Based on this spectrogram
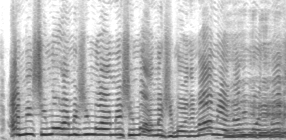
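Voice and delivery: loud, fast falsetto gushing; high-pitched dog voice. Retold or imitated. Dad outdoing mommy with the dogs, high excited gushing. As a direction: gush frantically in squeaky baby talk. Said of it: "Why you do the hyphen voice?".

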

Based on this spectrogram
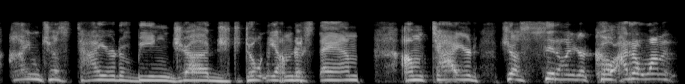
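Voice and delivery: high, whiny news anchor building to a shout; a frazzled anchor who is fed up and yells; Albert Brooks vibe. Acted. Comedian spoofs a tired news anchor, whiny and rising to a shout. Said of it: "the news anchor from Network".

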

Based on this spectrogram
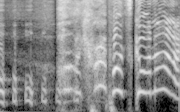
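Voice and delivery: high, slow startled shout with a laugh. Retold or imitated. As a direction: jump out of your skin up high. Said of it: "And I'm like".

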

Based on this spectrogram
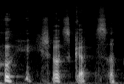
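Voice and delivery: breathy, still-giggling aside; laughing it off. Real, not acted. Host shrugging off the silly title, half-laughing. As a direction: say it through the last of the laugh.

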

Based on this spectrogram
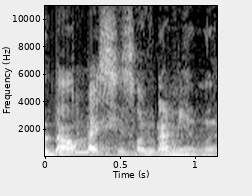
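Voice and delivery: low, soft mock surrender; quiet self-put-down; meek reply. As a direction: mumble it like backing down. Meek own reply to hecklers.

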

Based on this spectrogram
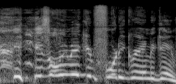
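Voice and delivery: high-pitched, laughing repeat; amused disbelief. Real, not acted. Podcaster joking about a player's pay, high laughing disbelief. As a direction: squeal it through a laugh.

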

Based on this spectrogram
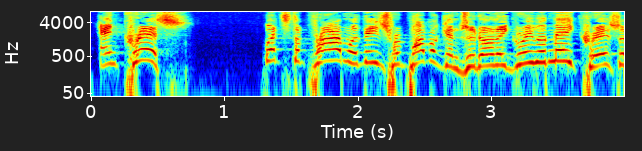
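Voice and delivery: Scarborough impression. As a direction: egg on the guest like a cable host. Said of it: "from doing Scarborough".

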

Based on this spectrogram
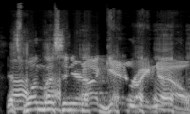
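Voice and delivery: high, laughing through the words; amused, laughing it off. Real, not acted. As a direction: talk while still laughing at yourself. Laughs at his own throat-clearing.

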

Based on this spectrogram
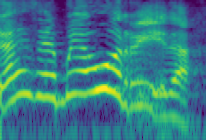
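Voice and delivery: high, loud scornful jab; shrill-free mocking whine of the group; mock sneer. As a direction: tease her as the boring one. Imitating the group mocking her.

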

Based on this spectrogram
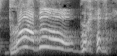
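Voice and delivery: high-pitched, laughing mock cheer; erupting cheer. Imitating the Ukrainian woman erupting in church, high mock cheer. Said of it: "she was erupting".

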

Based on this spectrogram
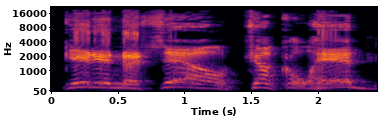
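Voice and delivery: slow, barked guard order; lightly hammed-up tough jailer; gruff guard. Guard ordering Joseph into the cell, mock bark. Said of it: "And they're like".

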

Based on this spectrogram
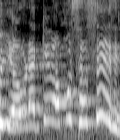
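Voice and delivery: high, hurried wail; imitating a weeping, panicked man; mock tearful panic. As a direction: rush it out high, as if in tears. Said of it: "se puso a llorar y dijo".

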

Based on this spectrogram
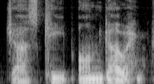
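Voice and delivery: stretched out slowly with a chuckle; slow, deliberate. Retold or imitated. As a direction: spell out "Just keep on going" slowly. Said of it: "and he said".

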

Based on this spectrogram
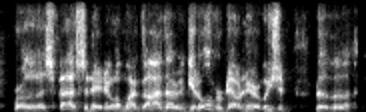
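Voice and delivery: hammed-up excitement, tumbling into blah-blah; imitating excited Jake. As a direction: play your buddy gushing over a big idea. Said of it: "and he's like".

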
